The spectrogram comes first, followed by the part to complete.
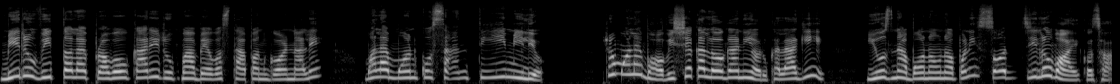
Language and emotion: Nepali, happy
